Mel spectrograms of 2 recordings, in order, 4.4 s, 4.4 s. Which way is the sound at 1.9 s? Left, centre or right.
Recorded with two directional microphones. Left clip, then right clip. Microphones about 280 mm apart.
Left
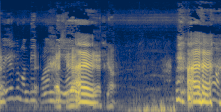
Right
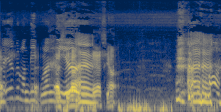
Right.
